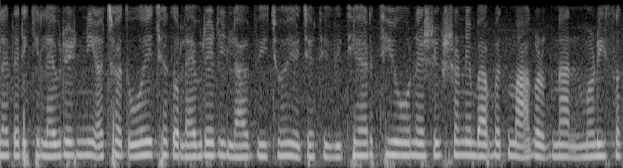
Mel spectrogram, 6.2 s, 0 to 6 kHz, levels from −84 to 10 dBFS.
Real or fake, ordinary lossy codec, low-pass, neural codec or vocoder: real; none; 5.4 kHz; none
